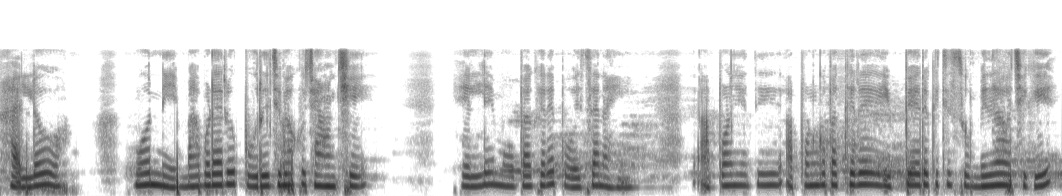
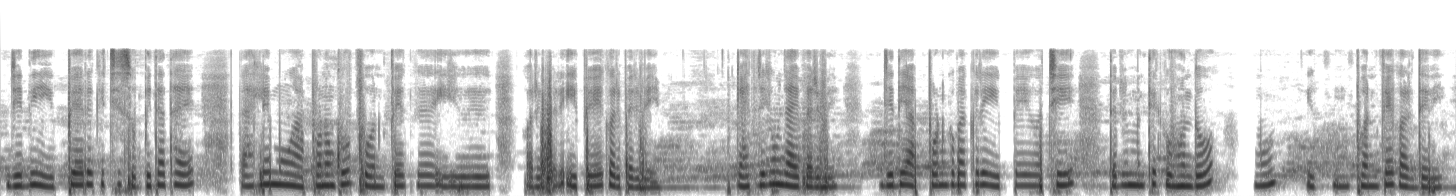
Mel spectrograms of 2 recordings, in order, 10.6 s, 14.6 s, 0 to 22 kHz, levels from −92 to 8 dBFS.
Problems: constant background noise, continuous background conversations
